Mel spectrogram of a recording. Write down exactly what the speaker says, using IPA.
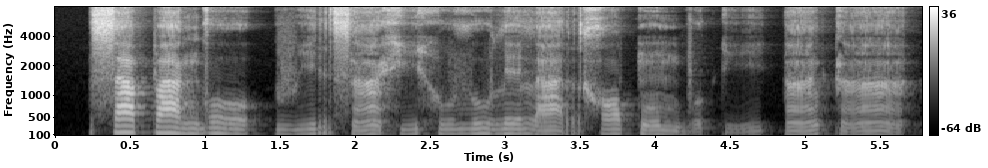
s a˦ p a˦˨ ŋ ɡ o˦˨ | β i˩˥ r s ã˩˧˩ x i˦˨ h u˦ ð u˦˨ l ɪ˦ l a˩˧˩ r x ɔ˦ p õ˦ m b ʊ˩˧˩ k i˩˥ | ã˩˥ l k ã˩˧˩

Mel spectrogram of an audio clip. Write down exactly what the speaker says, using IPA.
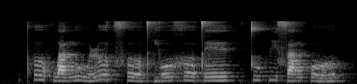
pʰ ɤ˥˩ f w a˧˥ n u˨˩ ɻ ɤ˥˩ t͡sʰ ɤ˨˩ t̪ʰ j o˦ ʊ̯ x ɤ˥˩ t̪ e˥ ɪ̯ | t̪ u˥ p i˥˩ s a˧˥ n p o˨˩˦ ʊ̯

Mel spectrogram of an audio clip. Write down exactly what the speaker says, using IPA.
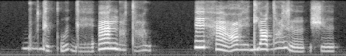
ɡ ṳ˧ d ɘ˩ kʷʼ ɘ˩˧˩ ɡ ɛ̤˩ | ã˥ ŋ ṳ˧ tˤ ṳ˩˧˩ | ɛ˥ h ã˧˩ ʕ ɛ̤˧ d j u˧ dˤ ṳ˥ z ə̃˩ | ʃ ɘ˩

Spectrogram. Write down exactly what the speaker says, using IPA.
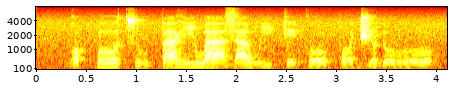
ɡ ɔ˨˦ k͡p oː˦ t͡s uː˨˦ p a˨˦ ɣ i˦ w aː˨ z aː˨ w i˦ k e˨ k oː˦˨ b ɔ˨ d͡ʒ ʊ˦ ɗ oː˨˦

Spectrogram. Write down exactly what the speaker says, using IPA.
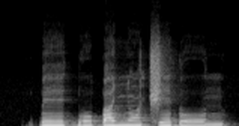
k͡p eː˨ ɡ͡b o˨ ɓ a˧ ɲ ɔ̃˧ t͡ʃ e˧ ɗ oː˨ n

